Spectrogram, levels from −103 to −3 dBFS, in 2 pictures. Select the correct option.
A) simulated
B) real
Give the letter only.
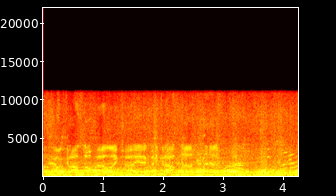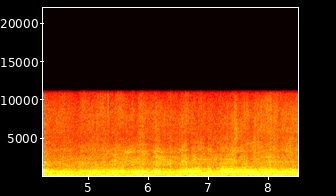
B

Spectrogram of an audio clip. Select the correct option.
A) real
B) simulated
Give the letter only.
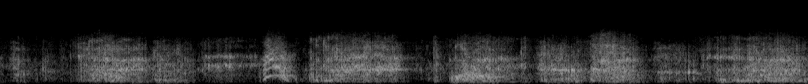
B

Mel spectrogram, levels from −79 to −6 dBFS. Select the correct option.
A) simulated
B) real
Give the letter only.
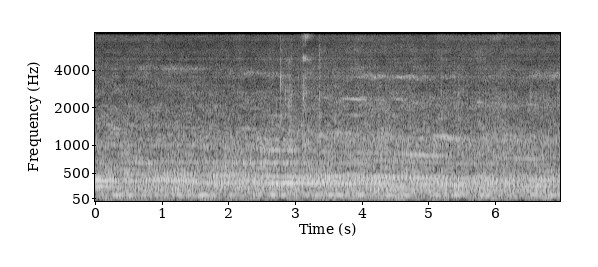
A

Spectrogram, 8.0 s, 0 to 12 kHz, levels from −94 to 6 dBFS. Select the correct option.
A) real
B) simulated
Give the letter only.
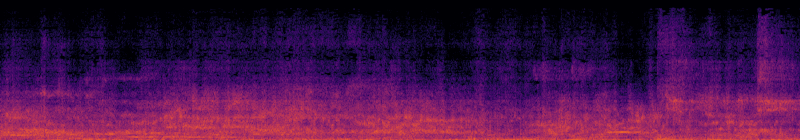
B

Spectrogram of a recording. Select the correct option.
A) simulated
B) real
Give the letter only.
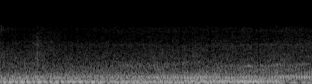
A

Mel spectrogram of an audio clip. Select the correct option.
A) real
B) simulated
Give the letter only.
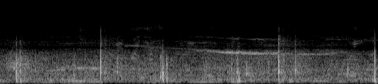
A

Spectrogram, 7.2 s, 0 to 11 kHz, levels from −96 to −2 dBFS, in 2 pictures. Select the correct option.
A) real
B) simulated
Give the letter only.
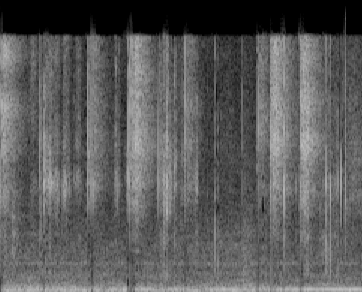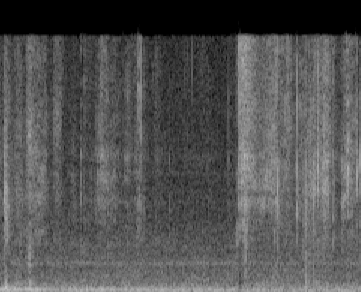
A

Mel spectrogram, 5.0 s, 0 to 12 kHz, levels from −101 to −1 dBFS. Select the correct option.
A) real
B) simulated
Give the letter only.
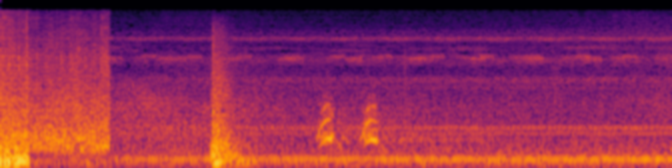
B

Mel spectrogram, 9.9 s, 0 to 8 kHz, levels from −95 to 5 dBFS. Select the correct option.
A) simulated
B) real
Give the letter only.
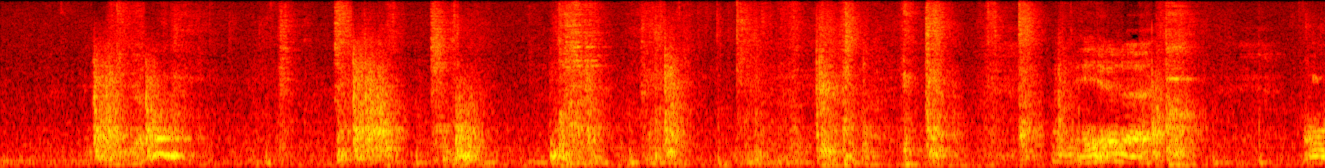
B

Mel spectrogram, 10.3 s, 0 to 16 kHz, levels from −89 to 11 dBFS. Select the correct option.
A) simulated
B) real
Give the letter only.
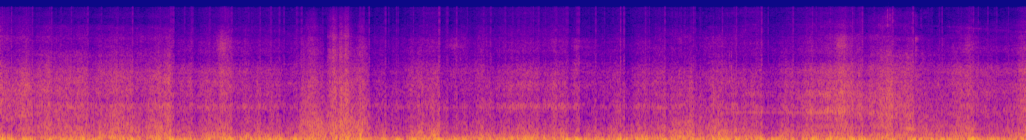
B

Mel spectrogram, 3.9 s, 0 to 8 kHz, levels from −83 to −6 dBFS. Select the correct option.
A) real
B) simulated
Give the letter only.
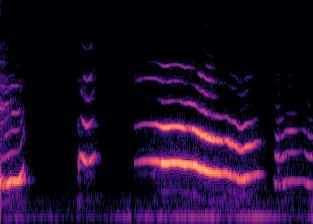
A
